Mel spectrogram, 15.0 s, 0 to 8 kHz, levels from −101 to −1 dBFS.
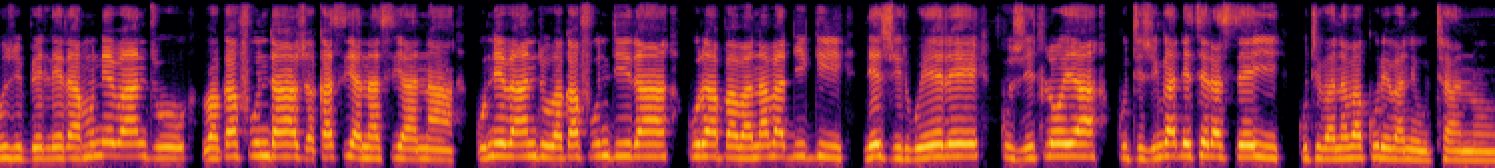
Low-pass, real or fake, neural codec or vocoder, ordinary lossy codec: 7.2 kHz; real; none; Opus, 64 kbps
